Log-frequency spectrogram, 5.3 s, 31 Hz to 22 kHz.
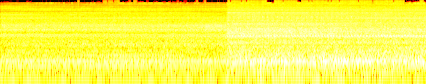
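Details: Ford Focus, 93,905 km, 10 years old, after AC restoration with original compressor (lines flushed, O-rings, expansion valve and drier replaced): with AC switched on the compressor runs with a quieter, smoother hum and hiss, no knocking.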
